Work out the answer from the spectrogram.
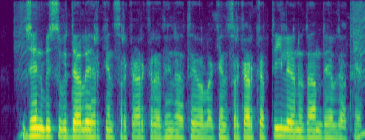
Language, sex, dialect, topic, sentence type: Chhattisgarhi, male, Northern/Bhandar, banking, statement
